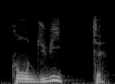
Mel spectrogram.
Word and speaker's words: conduite: And that's when you hear the difference between conduit, because remember, final T is not pronounced, conduit, here, and then the feminine, conduite. Okay, so here you can listen to this t, t, okay, conduite, right?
